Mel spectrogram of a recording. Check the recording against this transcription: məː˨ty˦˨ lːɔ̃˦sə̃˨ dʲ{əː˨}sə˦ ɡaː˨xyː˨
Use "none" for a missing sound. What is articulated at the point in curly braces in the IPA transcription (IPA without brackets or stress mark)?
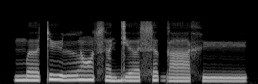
əː˨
